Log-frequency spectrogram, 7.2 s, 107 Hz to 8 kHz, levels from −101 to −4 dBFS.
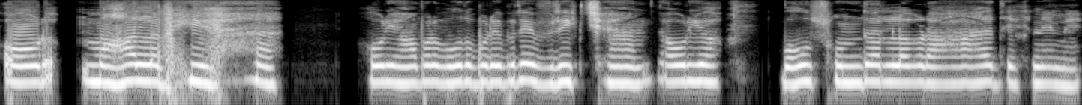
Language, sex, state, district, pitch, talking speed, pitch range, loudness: Hindi, male, Bihar, Araria, 270 Hz, 185 wpm, 260-275 Hz, -11 LUFS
